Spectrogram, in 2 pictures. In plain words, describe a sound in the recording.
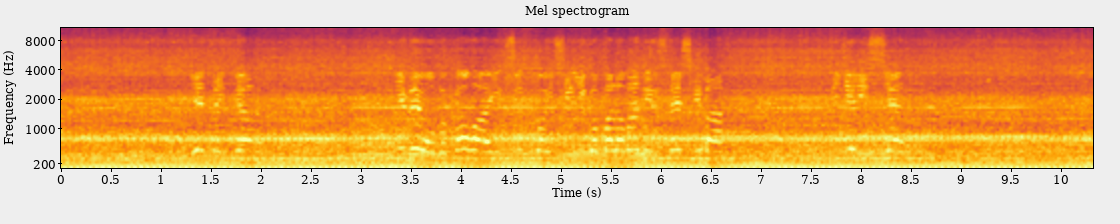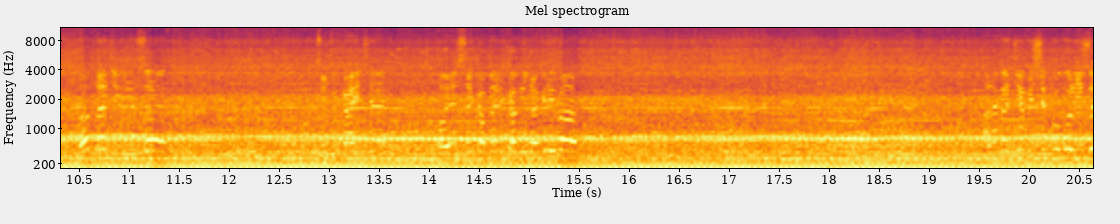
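A plough rattles and clanks through the soil behind the tractor.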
